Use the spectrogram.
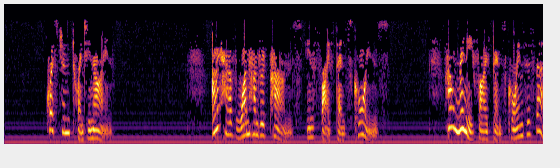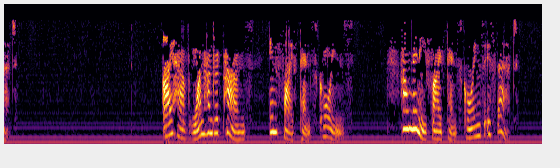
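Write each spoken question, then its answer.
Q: How many 5 pence coins is that?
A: 2000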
